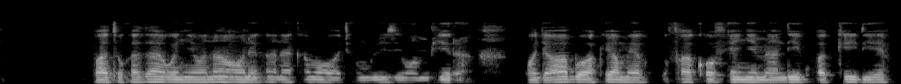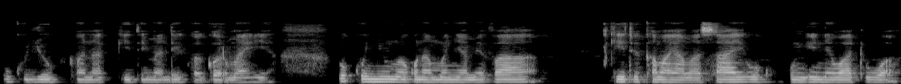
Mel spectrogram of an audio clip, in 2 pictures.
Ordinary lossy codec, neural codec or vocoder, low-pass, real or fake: AAC, 32 kbps; none; 7.2 kHz; real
